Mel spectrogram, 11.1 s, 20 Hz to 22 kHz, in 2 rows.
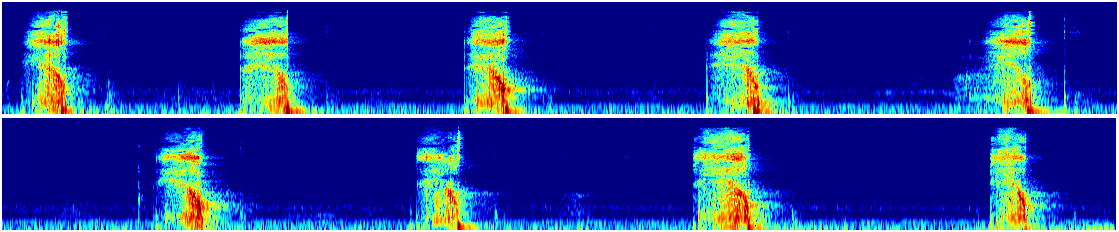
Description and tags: a recording of cartoon licks.
Edit.
Thanks, InspectorJ (moderator).
I uploaded this after I finish my job (for scoring a music and additional foley/sfx) and by the time for cleaning, i found some of them were not used, were not even reviewed. I have several unused items. As I have benefited several times from this website, it's time to give back. Why not.
This was recorded in my home studio, using my condenser microphone, the iSK U99 (Neumann knock-off, so the seller and a friend said to me; I wouldn't know however.) Powered by Apogee Duet Preamp and simple shock-mount, I hope this recording clean enough for many uses. I recorded in close proximity, hence the high frequency a bit harsh. No edit. No effect. Cheers.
